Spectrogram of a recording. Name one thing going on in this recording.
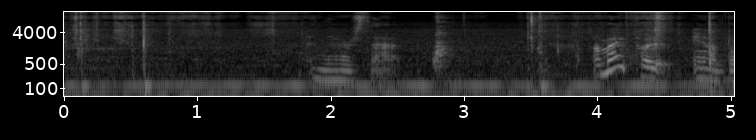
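Hands rub and smooth a plastic sheet with soft rustling.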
